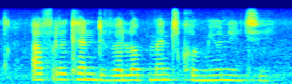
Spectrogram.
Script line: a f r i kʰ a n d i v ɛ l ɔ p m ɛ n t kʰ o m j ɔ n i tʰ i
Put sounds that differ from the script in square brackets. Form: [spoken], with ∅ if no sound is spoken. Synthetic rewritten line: a f r i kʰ a n d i v ɛ l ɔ p m ɛ n t kʰ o m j [u] n i tʰ i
